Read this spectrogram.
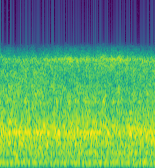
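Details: Steady buzzing motor hum of a nebulizer compressor running during a young child's nebulizer treatment.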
